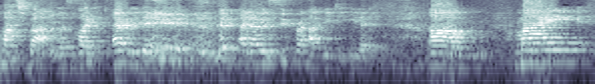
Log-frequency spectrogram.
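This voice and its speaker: A woman from New Orleans speaking earnestly at a round table discussion, pausing often with fillers and restarts. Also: medium pitch, pushed and bright. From New Orleans, Louisiana, USA. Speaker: panel speaker. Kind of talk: reflective talk at a round table. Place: conference room. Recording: echoey room, distant mic, faint noise.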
